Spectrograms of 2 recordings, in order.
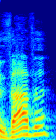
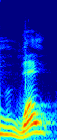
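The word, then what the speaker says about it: ו: dans l'alphabet voilà le vave voilà vave ou vave c'est bien ça donc c'est pas du tout waou mais on le prononce bien vav et le vav est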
